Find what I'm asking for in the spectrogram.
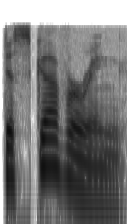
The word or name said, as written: discovering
